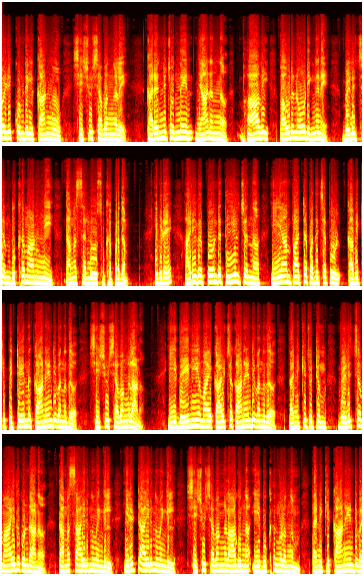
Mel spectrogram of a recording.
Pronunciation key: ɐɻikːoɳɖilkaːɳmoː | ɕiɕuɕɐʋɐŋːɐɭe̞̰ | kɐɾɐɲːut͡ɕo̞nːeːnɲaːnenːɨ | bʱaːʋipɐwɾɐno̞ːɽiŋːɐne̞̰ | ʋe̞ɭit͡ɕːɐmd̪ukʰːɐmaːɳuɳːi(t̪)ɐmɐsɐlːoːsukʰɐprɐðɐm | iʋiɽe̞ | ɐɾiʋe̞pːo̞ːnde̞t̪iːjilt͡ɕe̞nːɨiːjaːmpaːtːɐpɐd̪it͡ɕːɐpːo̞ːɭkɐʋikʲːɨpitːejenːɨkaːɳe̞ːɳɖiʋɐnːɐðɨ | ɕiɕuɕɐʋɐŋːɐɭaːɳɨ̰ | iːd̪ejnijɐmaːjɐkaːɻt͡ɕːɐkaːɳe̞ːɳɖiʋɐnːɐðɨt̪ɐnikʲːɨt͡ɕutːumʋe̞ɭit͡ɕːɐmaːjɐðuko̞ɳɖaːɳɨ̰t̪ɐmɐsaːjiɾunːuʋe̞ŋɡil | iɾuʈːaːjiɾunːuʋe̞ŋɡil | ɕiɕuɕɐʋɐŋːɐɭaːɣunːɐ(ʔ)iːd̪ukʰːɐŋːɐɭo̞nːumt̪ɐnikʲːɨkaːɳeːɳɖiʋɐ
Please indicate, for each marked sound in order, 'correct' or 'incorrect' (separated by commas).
correct, correct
